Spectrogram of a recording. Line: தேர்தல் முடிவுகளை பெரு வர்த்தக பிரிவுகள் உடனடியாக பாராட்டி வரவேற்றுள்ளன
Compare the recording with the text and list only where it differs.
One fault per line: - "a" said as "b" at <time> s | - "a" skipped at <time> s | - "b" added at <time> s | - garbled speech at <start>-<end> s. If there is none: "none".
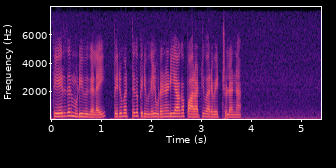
none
